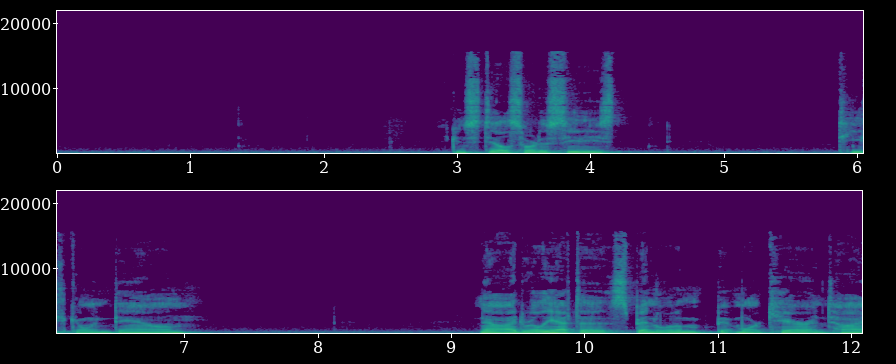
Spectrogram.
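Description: A stylus taps and scrapes softly on a glass tablet.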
